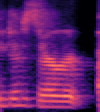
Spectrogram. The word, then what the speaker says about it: Desert: It's spelled desert. We've confirmed they say dessert. It was an argument one day in our car. Anyway, that's how it's said.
